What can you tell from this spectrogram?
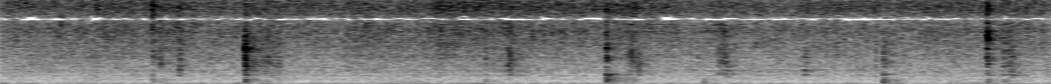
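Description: Minced garlic and onion with pork bouillon cubes sizzling in a metal pan, stirred with a utensil that scrapes and clinks against the pan a handful of times.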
